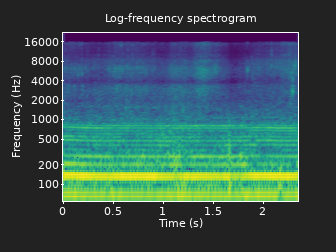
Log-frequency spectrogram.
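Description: A Katabaid-2 boat fitted with a homemade propeller speeds over waves, its engine holding a loud, steady tonal drone mixed with wind buffeting and water rush, continuous throughout with no voices.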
